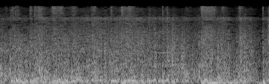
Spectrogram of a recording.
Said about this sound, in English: I mean, that initial explosion is pretty impressive. Mm-hmm. Right here. You feel the sound.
